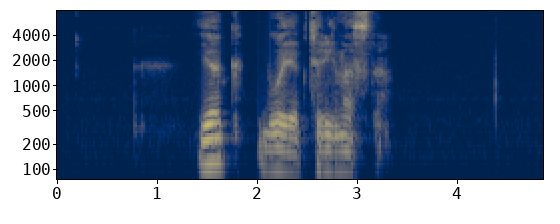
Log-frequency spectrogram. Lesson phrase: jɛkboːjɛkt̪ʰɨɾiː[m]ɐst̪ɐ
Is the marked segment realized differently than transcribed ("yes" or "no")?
no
